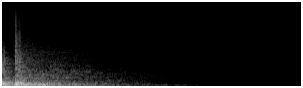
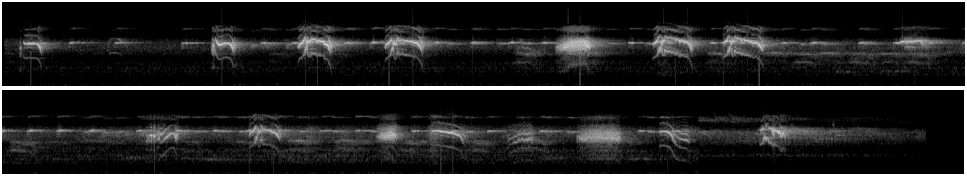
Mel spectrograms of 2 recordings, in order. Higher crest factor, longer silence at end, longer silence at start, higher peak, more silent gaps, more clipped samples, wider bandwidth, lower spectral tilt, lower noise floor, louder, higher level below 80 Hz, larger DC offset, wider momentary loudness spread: about the same, 22 dB vs 20 dB; first, 1.95 s vs 1.2 s; second, 0 s vs 0.15 s; second, -8 dBFS vs -4 dBFS; neither; neither; about the same, 11 kHz vs 10 kHz; first, -8 dB/octave vs 5.5 dB/octave; first, under -90 dBFS vs -52 dBFS; second, -29 LUFS vs -17 LUFS; first, -34 dBFS vs -76 dBFS; neither; first, 25 LU vs 20 LU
